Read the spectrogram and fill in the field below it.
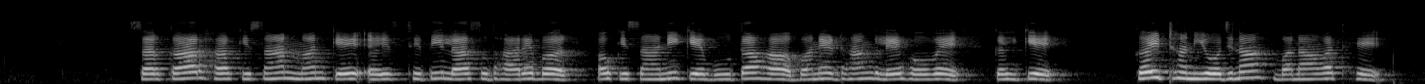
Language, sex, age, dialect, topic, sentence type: Chhattisgarhi, female, 25-30, Eastern, agriculture, statement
